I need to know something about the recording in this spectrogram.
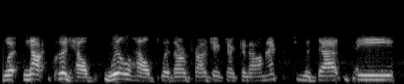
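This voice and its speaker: A woman calling into a meeting by phone while driving, explaining step by step with pauses and self-corrections. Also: mid-range voice, slightly rough. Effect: phone call from a moving car. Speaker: guest speaker. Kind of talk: call-in briefing on a video call. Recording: tinny phone line from a car.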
